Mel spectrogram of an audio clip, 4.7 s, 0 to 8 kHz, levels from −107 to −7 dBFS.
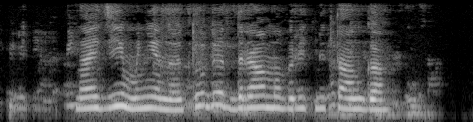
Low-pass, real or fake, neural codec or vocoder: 7.2 kHz; real; none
